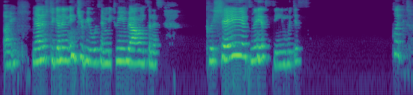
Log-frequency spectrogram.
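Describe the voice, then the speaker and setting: A woman playing a grieving young widow in a solo dramatic monologue, emotional and halting, tearful and doubting God. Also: high-pitched, fairly bright tone. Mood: wistful reminiscing. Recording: echoey room.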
